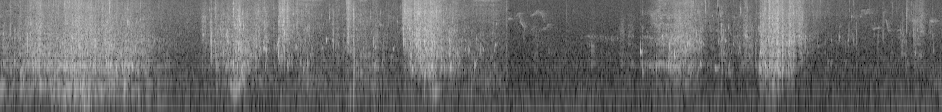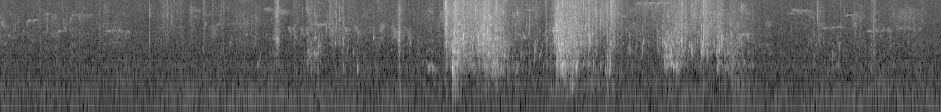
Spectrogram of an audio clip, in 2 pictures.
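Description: Stream water splashing and sloshing in several loud bursts as a person wades and moves about in it, with quieter stretches between.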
